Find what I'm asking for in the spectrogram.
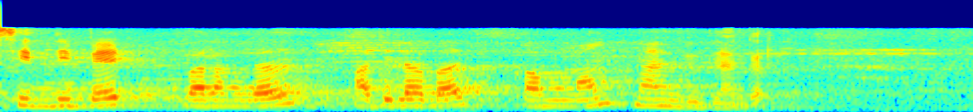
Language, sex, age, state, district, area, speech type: Telugu, female, 18-30, Telangana, Hyderabad, urban, spontaneous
